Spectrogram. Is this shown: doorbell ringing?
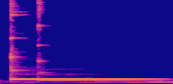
yes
